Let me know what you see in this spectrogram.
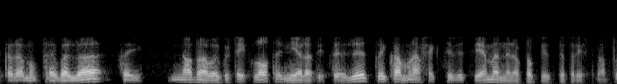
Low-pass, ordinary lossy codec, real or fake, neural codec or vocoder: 3.6 kHz; AAC, 32 kbps; fake; codec, 16 kHz in and 24 kHz out, 0.4 kbps, LongCat-Audio-Codec, fine tuned four codebook decoder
